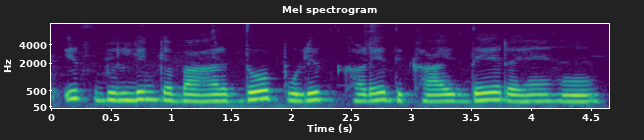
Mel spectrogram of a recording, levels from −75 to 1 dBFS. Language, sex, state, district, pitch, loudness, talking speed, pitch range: Hindi, female, Jharkhand, Palamu, 200 Hz, -14 LUFS, 140 wpm, 185-220 Hz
